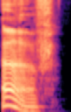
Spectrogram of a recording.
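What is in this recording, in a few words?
"oeuvre", English, British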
